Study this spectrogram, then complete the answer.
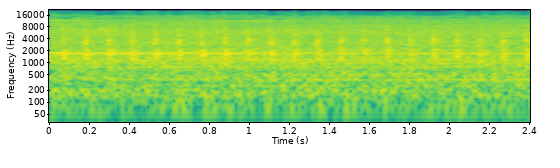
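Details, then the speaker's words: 1997 Oldsmobile Cutlass Supreme SL, engine overheated many times; steady idle with quick sharp metallic tapping knock; only code was cylinder 6 not firing correctly, owner suspects bad valve at number 6, engine and transmission to be replaced; engine knock. "It doesn't sound bad. You can hear a definite knock."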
